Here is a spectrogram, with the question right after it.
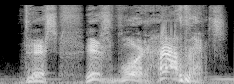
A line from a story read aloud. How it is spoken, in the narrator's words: Carl growled and coughed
